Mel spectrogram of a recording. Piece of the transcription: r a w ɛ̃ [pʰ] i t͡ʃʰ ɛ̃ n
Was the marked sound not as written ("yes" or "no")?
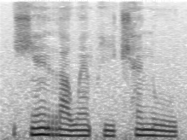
no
